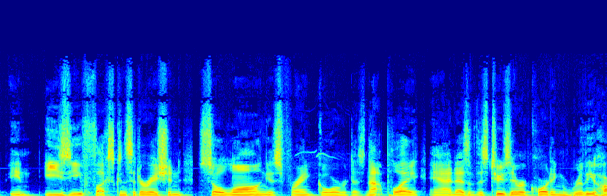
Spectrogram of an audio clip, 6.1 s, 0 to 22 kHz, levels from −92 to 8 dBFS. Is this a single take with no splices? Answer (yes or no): no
